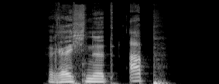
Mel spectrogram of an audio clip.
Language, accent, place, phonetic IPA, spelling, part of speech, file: German, Germany, Berlin, [ˌʁɛçnət ˈap], rechnet ab, verb, De-rechnet ab.ogg
- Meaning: inflection of abrechnen: 1. second-person plural present 2. second-person plural subjunctive I 3. third-person singular present 4. plural imperative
